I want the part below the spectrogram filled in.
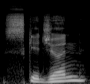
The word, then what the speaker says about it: Skicin: So in our writing system, it's actually S-K-I-C-I-N, but in the English phonetics, it would be more S-K-E-E-J-U-N. – S-K-E-E-J-U-N. And yeah. – So Skijun, is that how you pronounced it? – Skijun. So maybe S-K-E-E-J-I-N would be better.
